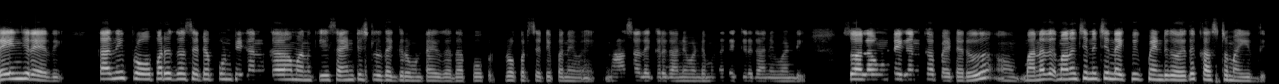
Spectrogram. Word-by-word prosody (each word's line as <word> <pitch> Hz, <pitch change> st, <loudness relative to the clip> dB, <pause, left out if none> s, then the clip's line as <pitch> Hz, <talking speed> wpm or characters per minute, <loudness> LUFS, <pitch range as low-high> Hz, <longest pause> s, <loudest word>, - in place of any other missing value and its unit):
డేంజరే 250 Hz, -1 st, +8 dB
అది. 170 Hz, -1 st, -10 dB, 0.4 s
కానీ 255 Hz, +3 st, +6 dB
ప్రాపర్‌గా 255 Hz, 0 st, 0 dB
సెటప్ 240 Hz, 0 st, -4 dB
ఉంటే 240 Hz, 0 st, -6 dB
గనక, 220 Hz, 0 st, -8 dB, 0.2 s
మనకి 205 Hz, -1 st, -4 dB
సైంటిస్ట్‌ల 215 Hz, +1 st, -3 dB
దగ్గర 195 Hz, -1 st, -6 dB
ఉంటాయి 175 Hz, 0 st, -7 dB
గదా! 165 Hz, 0 st, -8 dB
పోప 175 Hz, 0 st, -9 dB, 0.2 s
ప్రాపర్ 190 Hz, 0 st, -8 dB
సెటప్ 180 Hz, 0 st, -9 dB
అనేవి 155 Hz, -3 st, -12 dB, 0.2 s
నాసా 175 Hz, +2 st, -7 dB
దగ్గర 175 Hz, 0 st, -7 dB
గానివ్వండి, 165 Hz, 0 st, -11 dB
మన 165 Hz, -, -27 dB
దగ్గర 175 Hz, 0 st, -11 dB
గానివ్వండి. 155 Hz, -1 st, -12 dB, 0.4 s
సో -, -, -1 dB
అలా 230 Hz, 0 st, +4 dB
ఉంటే 240 Hz, +1 st, +2 dB
గనక, 225 Hz, +1 st, -2 dB, 0.2 s
బెటరు 180 Hz, +3 st, -2 dB, 0.3 s
ఆహ్, 175 Hz, -2 st, -13 dB
మనది 225 Hz, +5 st, +3 dB
మన 240 Hz, -, +7 dB
చిన్న, 260 Hz, -2 st, +3 dB
చిన్న 245 Hz, -3 st, +6 dB
ఎక్విప్‌మెంట్ 225 Hz, -2 st, -1 dB, 0.2 s
అయితే 250 Hz, +5 st, -2 dB
కష్టం 210 Hz, -2 st, -3 dB
అయ్యిద్ది. 165 Hz, -4 st, -8 dB
210 Hz, 170 wpm, -24 LUFS, 175-240 Hz, 0.4 s, డేంజరే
